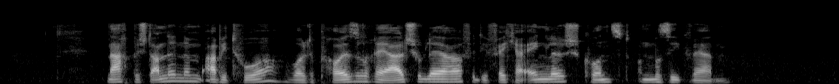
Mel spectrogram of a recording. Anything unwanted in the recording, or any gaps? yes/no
no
